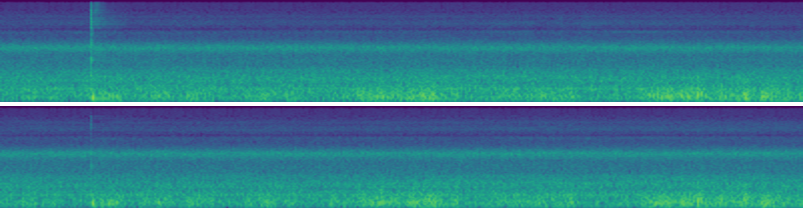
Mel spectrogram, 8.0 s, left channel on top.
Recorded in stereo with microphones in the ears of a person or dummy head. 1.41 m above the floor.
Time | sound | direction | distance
0.9 | a thud | 60° left (ahead or behind) | ?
